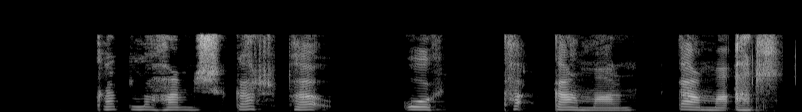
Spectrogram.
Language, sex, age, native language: Icelandic, female, 8, Icelandic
